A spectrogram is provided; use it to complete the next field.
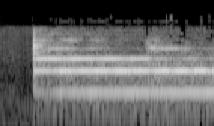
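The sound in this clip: A bell is struck once, ringing out a clear, loud, sustained tone that holds its pitch and barely fades over about two seconds.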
